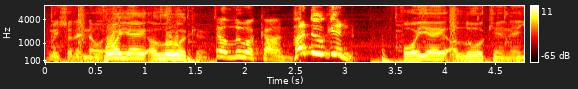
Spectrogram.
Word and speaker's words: Foye Oluokun: Foye Oluokun. Aluakun. Hadouken! Foye Oluokun, and y'all better make sure y'all pronounce it right.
